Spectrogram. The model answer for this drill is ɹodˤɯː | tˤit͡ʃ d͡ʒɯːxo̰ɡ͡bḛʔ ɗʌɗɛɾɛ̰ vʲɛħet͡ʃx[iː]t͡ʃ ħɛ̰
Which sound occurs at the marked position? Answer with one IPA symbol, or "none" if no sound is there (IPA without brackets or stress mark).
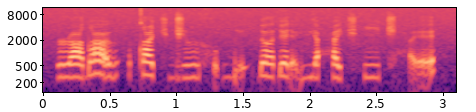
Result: iː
